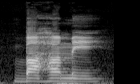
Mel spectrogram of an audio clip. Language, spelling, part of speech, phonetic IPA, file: Czech, Bahamy, proper noun, [ˈbaɦamɪ], Cs-Bahamy.ogg
- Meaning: Bahamas (an archipelago and country in the Caribbean)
